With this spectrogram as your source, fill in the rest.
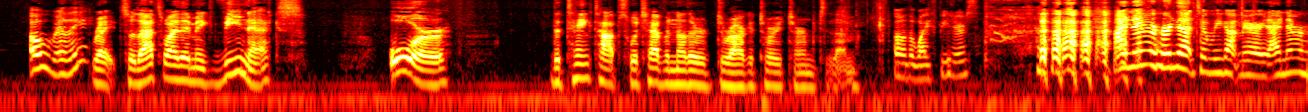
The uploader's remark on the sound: This episode was recorded live in our truck.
